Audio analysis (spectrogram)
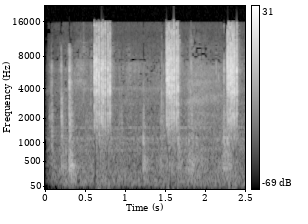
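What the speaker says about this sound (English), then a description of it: "My 10mm didn't really fit on these, so I had to use my 11mm." A ratchet wrench fitted with an 11mm socket clicks in three quick bursts separated by brief pauses as bolts are worked during a radiator replacement on a 1998 Jeep Cherokee, close and fairly quiet with no talk.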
